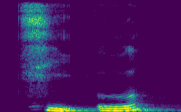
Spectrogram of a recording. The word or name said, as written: qie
